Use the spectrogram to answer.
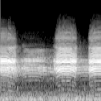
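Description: Nightingale song heard through a heterodyne bat detector, coming out as three harsh, buzzy, crow-like bursts, loud and alone, with short gaps between them.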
